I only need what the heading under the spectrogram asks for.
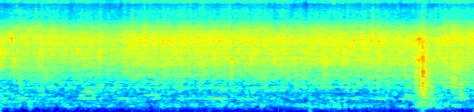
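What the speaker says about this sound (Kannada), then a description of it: "ಎಲ್ಲ ಚೆನ್ನಾಗಿ ಫ್ರೈ ಮಾಡ್ಕೊಳ್ಳೋಣ ಅಂತ." Chicken with ginger-garlic paste frying on a tawa for chicken tikka, a steady, loud sizzle running throughout with one brief clink near the end; no talking.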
